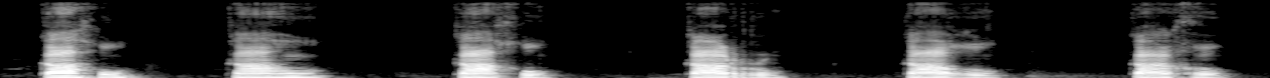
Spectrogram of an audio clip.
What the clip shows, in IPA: kahʊ, kaɦʊ, kaxʊ, karʊ, kaʁʊ, kaʀʊ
